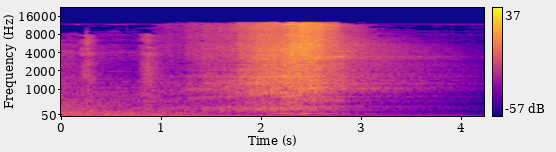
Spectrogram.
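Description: TV-drama soundtrack: a rushing whoosh over music that swells about two seconds in, then fades away toward the end.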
